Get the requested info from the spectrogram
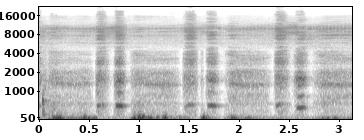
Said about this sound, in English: When you're doing the double inhale like that, when you do the normal inhale, you're actually going to, yes, you're going to exhale when you follow with the exhale.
